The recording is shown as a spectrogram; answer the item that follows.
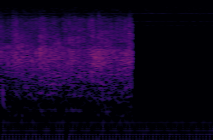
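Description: Faint audience applause that cuts off suddenly about a second and a half in.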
